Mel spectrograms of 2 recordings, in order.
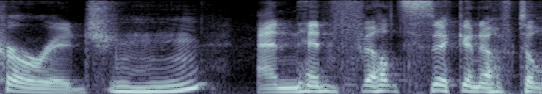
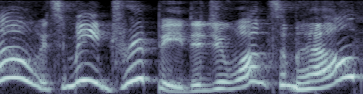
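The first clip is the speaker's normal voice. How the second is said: very high, almost cartoon mouse voice. Describing a helper character in a game, voicing him: almost Mickey Mouse voice. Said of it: "my almost Mickey Mouse voice".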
